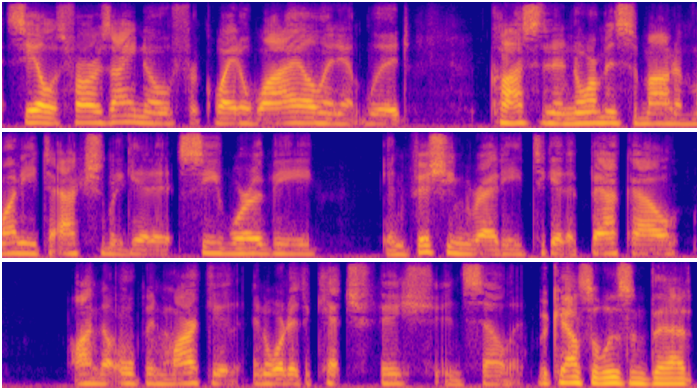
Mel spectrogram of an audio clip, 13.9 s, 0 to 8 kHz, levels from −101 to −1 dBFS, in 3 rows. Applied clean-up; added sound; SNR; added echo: neural diffusion model UNIVERSE++.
